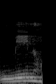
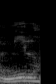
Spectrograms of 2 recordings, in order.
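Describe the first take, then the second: First: The word ends with a clear n sound. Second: The word ends with an l sound. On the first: The speaker calls it wrong. "মিন হবে না" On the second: The speaker calls it right. "মিল হবে, লামকে ধরতে হবে"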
